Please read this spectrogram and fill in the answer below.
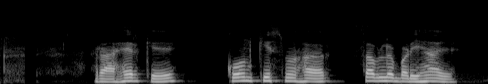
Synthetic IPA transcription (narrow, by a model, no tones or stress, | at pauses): ɾaːɦeɾke | koːnkɪsmɦəɾ | səblebəɽ̤iɦãːe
